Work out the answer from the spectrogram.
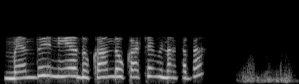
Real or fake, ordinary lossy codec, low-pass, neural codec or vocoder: fake; AAC, 24 kbps; 3.6 kHz; vocoder, 44.1 kHz, 128 mel bands every 256 samples, BigVGAN v2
